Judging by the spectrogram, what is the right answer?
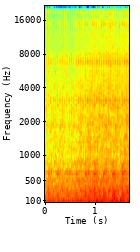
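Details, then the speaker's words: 2020 Nissan Urvan NV350 diesel after repairing a short at the bumper that caused P0642 no-start: steady, even idle with light regular clatter, no stumbles; check engine light gone, no DTCs; normal idle. "Ayos. WS na po. Wala ng check engine. Umaandar na rin siya."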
